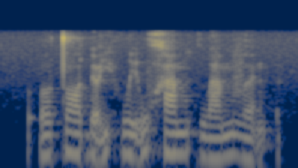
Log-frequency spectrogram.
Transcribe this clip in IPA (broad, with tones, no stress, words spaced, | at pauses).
ʔo˨˦t̪ɔ˧ɗə̰˧˥j hwḭ˧˥wxa˧m kwa˨˦mvə̰˧˨nʔ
